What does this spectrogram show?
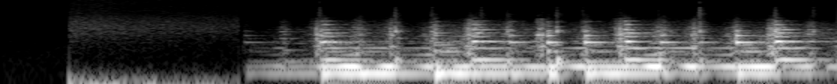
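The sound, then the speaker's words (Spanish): A short low rumble gives way to an upbeat vacation-themed song with a steady, punchy beat and bright sustained instrumental chords, playing loud on the radio with no voices talking over it. “Voy rápidamente a la pausa y regreso, lo dejo con esta canción de vacaciones que suena más o menos así.”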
